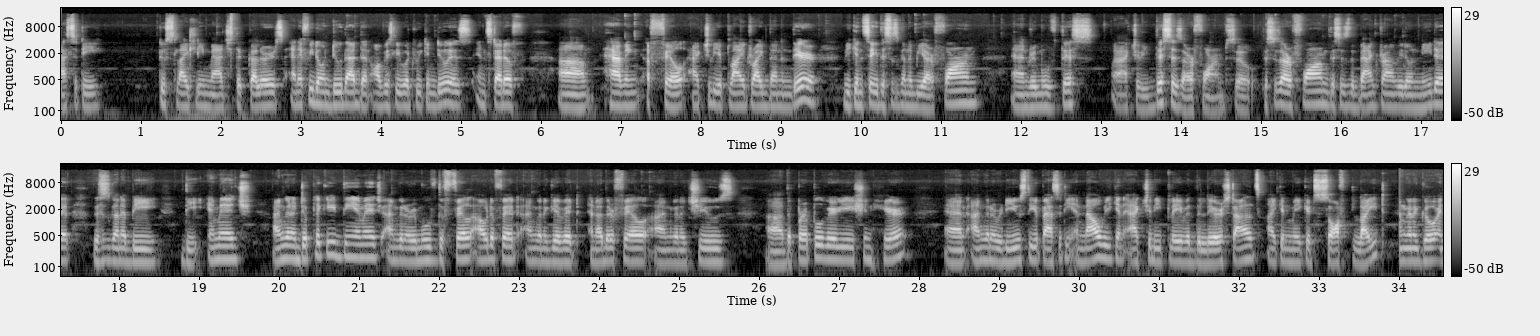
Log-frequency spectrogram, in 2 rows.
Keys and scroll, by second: 0.0-0.2 typing, 0.4 super+Return, 0.6 super+3, 1.1 super+2, 1.6 super+3, 1.8 0, 2.0 Home, 3.2 ↺, 6.8 alt+super+l, 7.4 alt+l, 10.0 super+r, 10.2-11.1 typing, 12.0 super+x, 12.7 super+z, 14.4 super+r, 14.5-15.5 typing, 15.9 super+Return, 16.0 super+x, 17.5 shift+super+r, 18.5-19.7 typing, 27.4 Escape, 28.3 5.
